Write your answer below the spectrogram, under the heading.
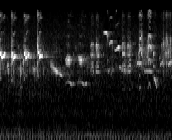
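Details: Icterine warbler, which copies other birds, singing a varied sequence of chirps, whistles and sliding high notes over a constant low rumbling background.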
